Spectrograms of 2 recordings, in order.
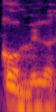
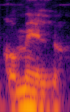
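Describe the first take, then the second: First: The stress falls on the first syllable. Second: The stress falls on a later syllable. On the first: This is how it is said in Peru. "en Argentina no se dice cómelo" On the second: This is how it is said in Argentina. "se dice comelo"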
